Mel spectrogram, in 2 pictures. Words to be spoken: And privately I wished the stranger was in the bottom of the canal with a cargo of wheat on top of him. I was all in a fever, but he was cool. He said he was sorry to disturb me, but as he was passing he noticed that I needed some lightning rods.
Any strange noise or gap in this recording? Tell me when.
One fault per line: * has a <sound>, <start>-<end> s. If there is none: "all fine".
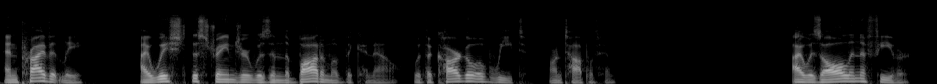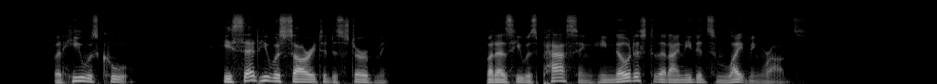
all fine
